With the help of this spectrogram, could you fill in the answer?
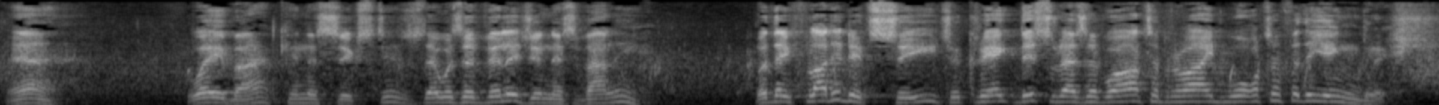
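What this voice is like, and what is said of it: Alluring regional accent. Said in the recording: “Your accent is quite alluring”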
